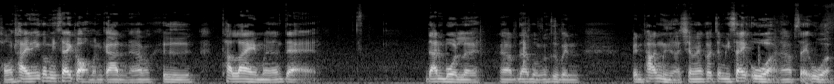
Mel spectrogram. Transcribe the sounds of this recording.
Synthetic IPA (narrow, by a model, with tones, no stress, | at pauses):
kʰɔː˩˦ŋt̪ʰa˧jniː˦˥kɔː˥˩miː˧sa˥˩jkɔː˨˩ŋmɯ˩˦ənka˧na˧a˥pkʰɯː˧t̪ʰaː˥˩la˥˩jmaː˧t̪a˥˩ŋt̪ɛ̰ː˨˩ | daː˥˩nbo˧nlɤː˧jna˧˥kʰa˥daː˥˩nbo˧nkɔː˥˩kɯː˧pe˧n | pe˧npʰaː˥˩k̚nɯ˨˩˦ɐt͡ɕʰa˥˩jma˦˥kɔː˥˩t͡ɕa˨˩ʔmiː˧sa˥˩jʔu˨˩ɐna˦kʰa˦˥p̚sa˥˩jʔu˨˩ɐ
